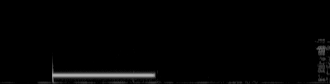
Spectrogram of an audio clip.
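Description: A single telephone ringback tone, one steady one-second beep heard loud and clear, followed by quiet line hiss while the call waits to be answered.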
